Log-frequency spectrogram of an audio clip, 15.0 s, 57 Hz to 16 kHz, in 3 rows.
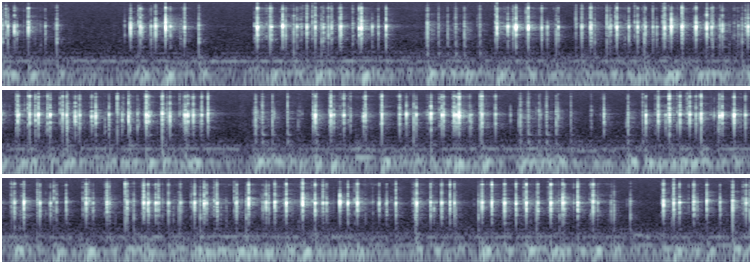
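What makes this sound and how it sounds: Fingertips type steadily on a purple-cased 65% mechanical keyboard with white plastic keycaps. A fast, continuous run of bright, sharp clacks with almost no ring is heard, broken by a few brief pauses.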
